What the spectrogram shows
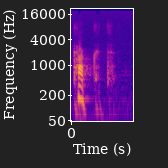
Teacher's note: dann kommt zunächst das anlautende T mit einer Länge von ungefähr 30, 40 Millisekunden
